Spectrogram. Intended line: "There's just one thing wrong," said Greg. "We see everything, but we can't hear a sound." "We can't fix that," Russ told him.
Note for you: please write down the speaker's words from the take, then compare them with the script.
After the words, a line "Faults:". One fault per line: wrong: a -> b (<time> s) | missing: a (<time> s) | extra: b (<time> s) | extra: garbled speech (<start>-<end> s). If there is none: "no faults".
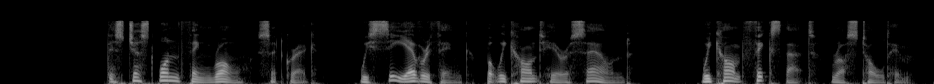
"There's just one thing wrong," said Greg. "We see everything, but we can't hear a sound." "We can't fix that," Russ told him.
Faults:
no faults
